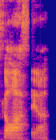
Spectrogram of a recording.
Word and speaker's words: Galathea: Yeah, I think it's Galathea, is the pronunciation guide that I googled said.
